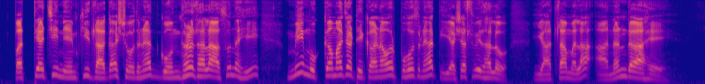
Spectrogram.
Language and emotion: Marathi, happy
